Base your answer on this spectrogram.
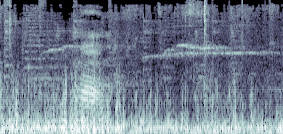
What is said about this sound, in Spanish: Lo que escuchas entre el ruido del viento son los silbidos de las personas que se encontraban en el telesilla que intentaban distraer al oso, claro, para intentar llamar su atención y que no fuera detrás del hombre.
